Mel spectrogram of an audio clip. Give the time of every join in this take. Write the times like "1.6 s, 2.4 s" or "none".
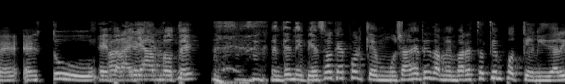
2.6 s

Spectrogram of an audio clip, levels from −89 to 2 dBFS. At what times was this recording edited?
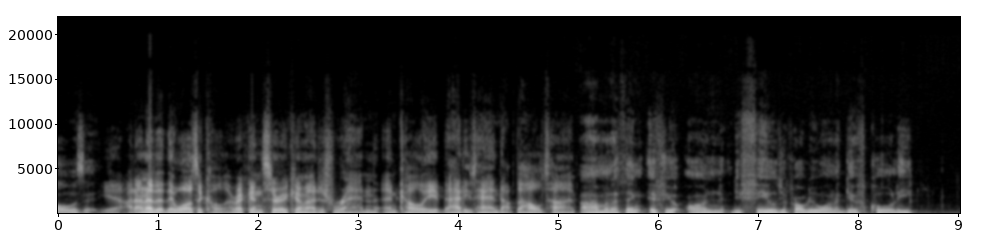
5.2 s

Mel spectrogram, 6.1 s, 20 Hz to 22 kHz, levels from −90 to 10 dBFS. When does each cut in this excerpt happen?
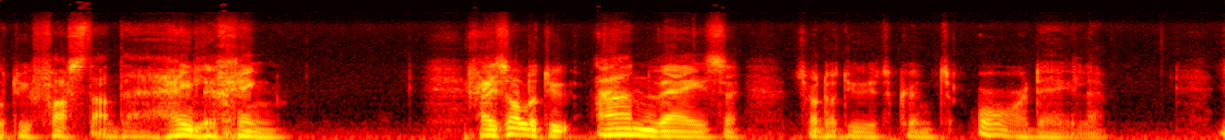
2.3 s, 3.9 s

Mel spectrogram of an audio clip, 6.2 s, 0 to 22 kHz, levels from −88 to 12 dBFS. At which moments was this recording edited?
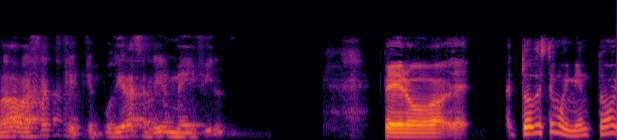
3.7 s

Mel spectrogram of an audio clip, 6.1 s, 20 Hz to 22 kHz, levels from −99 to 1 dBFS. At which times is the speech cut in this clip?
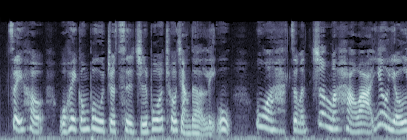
none

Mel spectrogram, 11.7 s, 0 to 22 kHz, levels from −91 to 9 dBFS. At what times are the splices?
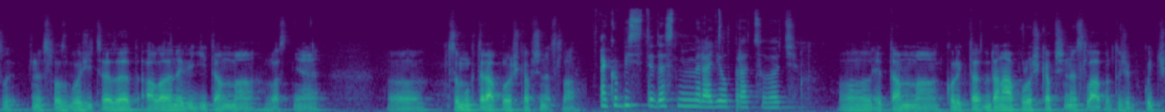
5.9 s, 8.7 s

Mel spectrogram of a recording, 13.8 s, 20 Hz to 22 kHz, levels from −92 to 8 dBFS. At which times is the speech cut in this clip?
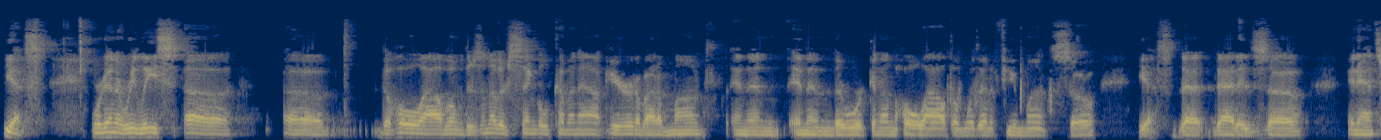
none

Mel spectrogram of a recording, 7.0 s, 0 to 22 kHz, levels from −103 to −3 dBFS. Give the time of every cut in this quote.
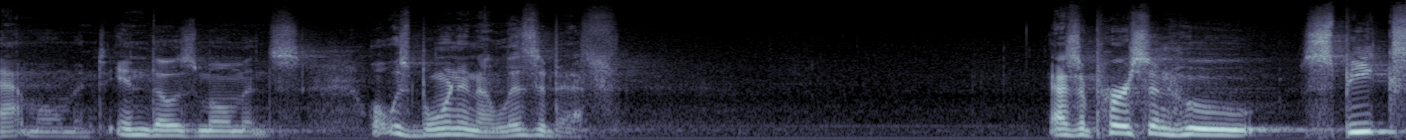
none

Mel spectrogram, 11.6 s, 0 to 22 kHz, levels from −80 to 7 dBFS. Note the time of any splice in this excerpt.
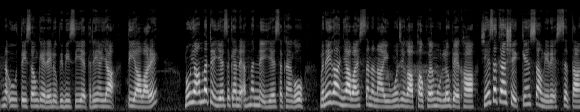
9.5 s

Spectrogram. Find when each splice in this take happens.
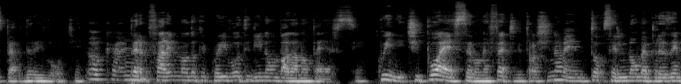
1.2 s, 3.7 s

